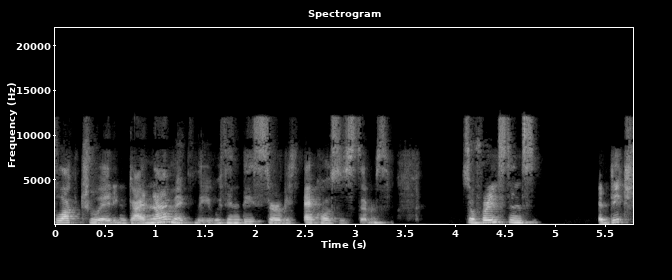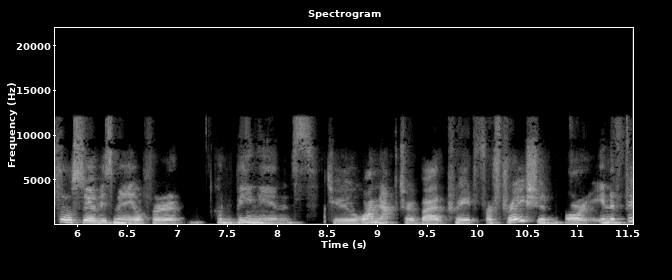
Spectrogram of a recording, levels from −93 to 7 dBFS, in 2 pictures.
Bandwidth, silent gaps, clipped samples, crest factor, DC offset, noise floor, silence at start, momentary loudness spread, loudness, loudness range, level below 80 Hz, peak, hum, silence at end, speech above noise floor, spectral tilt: 12.5 kHz; none; under 0.1%; 16 dB; under 0.1%; -84 dBFS; 0 s; 11 LU; -19 LUFS; 4 LU; -70 dBFS; -2 dBFS; none; 0 s; 65 dB; -5 dB/octave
